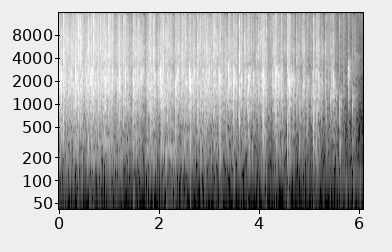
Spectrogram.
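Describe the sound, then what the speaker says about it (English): Audience applause at a Salvation Army award event, a dense steady clapping from a room full of people that carries on for several seconds before fading out at the end. "A little round of applause."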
